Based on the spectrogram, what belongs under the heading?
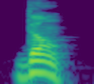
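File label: "dans", French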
